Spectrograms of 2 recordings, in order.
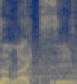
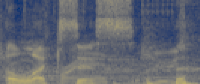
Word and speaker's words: Alexi: know Zen's name is It's Alexi, right? That's how you That's how you say it. The Saudi Arabian I don't think it's like the American Alexis been brought in for it.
